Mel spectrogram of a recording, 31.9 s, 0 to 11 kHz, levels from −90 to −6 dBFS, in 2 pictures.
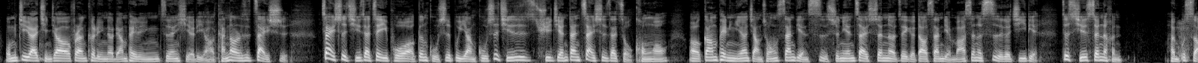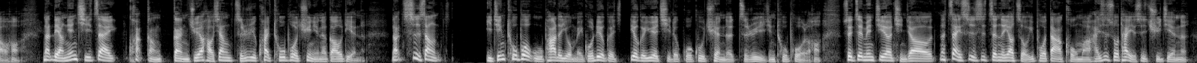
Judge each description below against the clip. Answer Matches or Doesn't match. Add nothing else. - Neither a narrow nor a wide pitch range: Doesn't match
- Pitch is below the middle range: Matches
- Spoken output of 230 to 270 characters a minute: Doesn't match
